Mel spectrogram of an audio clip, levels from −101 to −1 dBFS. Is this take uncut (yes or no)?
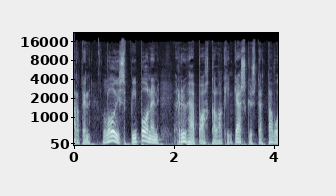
no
